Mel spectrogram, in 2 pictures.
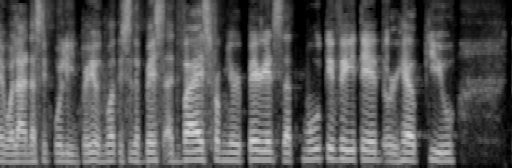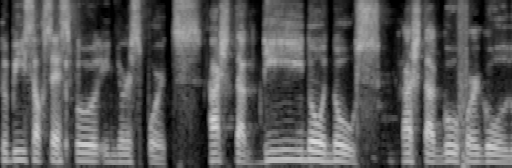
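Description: A moderate pace and fairly even intonation in a Filipino accent, with a dry, close sound with no echo and a very clean recording, silent background. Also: man, fairly high pitch for a man. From Philippines. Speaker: podcast host. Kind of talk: casual chat.

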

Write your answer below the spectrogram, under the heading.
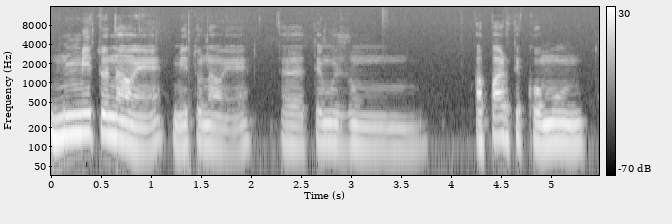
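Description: A man's very slow speech in a Romanian accent, medium in pitch with a dark, mellow tone, dry and close with no echo. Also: ordinary pitch variation. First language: Romanian (speaking Portuguese). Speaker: executive coach. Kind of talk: interview conversation.

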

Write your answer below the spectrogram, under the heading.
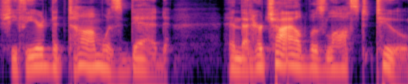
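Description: Fairly even intonation in a natural reading voice

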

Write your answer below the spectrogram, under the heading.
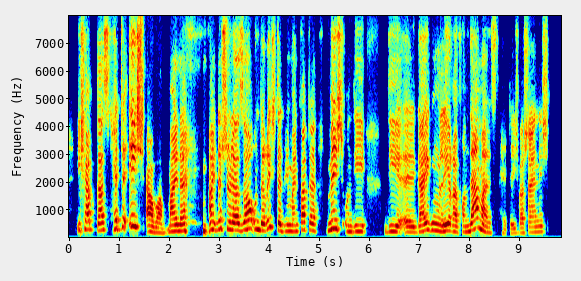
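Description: Bright and sharp in tone, a woman's high-pitched voice moves with lively intonation at a fairly slow pace. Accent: Polish. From Poland (Poznań). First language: Polish (speaking German). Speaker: violin teacher. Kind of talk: interview.

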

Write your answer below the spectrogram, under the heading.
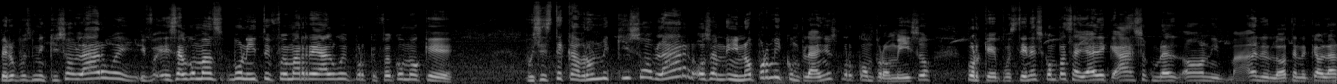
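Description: Lively intonation from a man with a high pitch, at a moderate pace, noticeable background noise behind him. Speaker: podcast co-host. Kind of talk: casual chat. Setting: outdoors.

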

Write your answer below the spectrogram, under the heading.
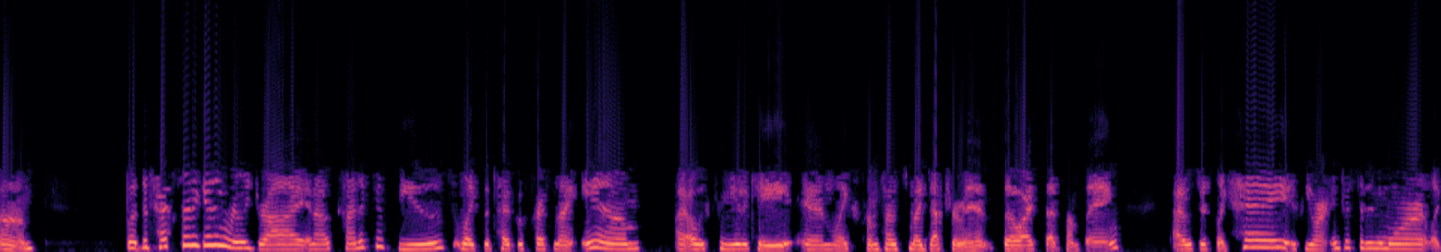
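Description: With an ordinary speaking voice, a woman talks at a moderate pace and with ordinary pitch variation. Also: fairly high pitch for a woman. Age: 20s. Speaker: caller. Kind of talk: recorded voice message.

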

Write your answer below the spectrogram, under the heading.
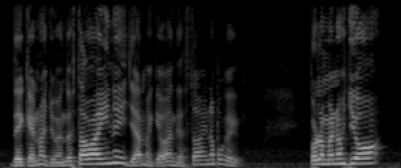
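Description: A man speaks in a Caracas accent at a high pitch. His pitch varies in an ordinary way. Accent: Venezuelan Caracas-area Spanish. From Venezuela, Valles del Tuy. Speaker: street vendor and content creator. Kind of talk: casual chat.

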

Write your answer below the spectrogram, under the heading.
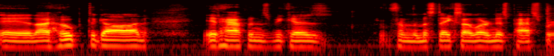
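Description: A man with an Appalachian accent speaks at a moderate pace in a medium pitch, his intonation flat and monotone. The recording is very clean, with a silent background. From West Virginia. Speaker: podcast host, hunter. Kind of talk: casual chat.

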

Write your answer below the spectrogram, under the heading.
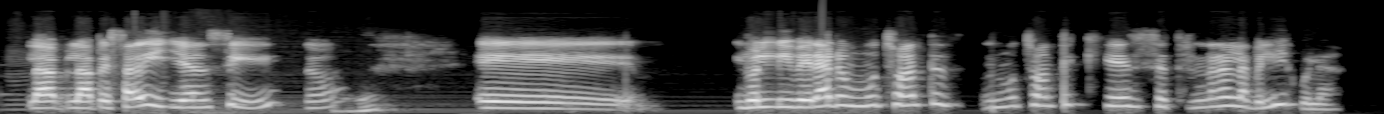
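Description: A woman speaks in a high voice with lively intonation while music plays in the background. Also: moderate pace. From Chile. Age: 30s. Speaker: writer and journalist. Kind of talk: casual interview. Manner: halting, many repetitions.

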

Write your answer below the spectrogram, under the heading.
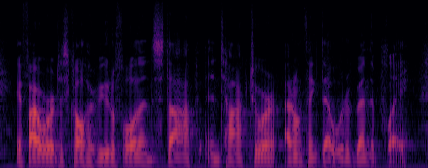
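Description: A man speaks in an American accent. His intonation is monotone and flat. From Minnesota. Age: 20s. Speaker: podcast host. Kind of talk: casual interview chat.

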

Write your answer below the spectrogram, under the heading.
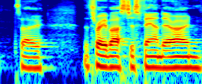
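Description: With an Australian accent, a man at medium pitch talks at a moderate pace on a very clean recording with a silent background. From North East Victoria, Australia. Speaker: former pro footballer, sports coaching executive. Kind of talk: interview.

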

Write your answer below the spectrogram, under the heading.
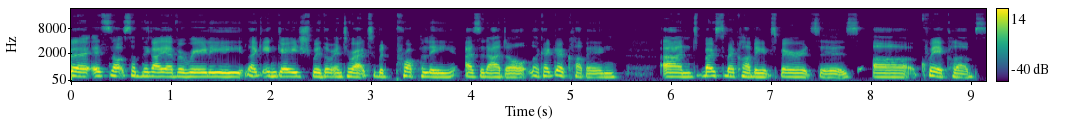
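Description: On a very clean recording with a silent background, a woman speaks at a medium pitch in a dark, mellow tone. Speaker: podcast co-host. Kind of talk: casual discussion podcast.

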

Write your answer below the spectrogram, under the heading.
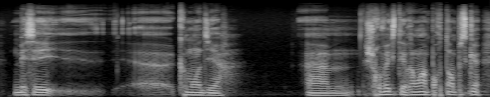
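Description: Over a silent background in a very clean recording, a man speaks at a fairly low pitch. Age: 20s. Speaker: podcast host and entrepreneur. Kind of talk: casual solo monologue. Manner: halting, many fillers and repetitions.

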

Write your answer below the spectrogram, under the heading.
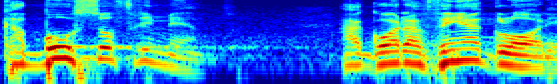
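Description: At a fairly slow pace, a high-pitched man speaks with lively intonation. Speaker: pastor. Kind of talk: sermon, expository preaching during communion service. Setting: church. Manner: animated, urging, rhythmic call-and-response cadence ('Vamos lá'); emphatic, pausing to address congregation directly.

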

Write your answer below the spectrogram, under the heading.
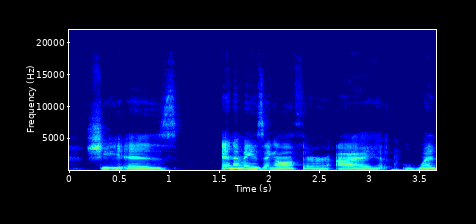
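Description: The recording is very clean and the background silent. A woman talks in a fairly low register. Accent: American. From Los Angeles, California. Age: 20s. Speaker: podcast host, college student. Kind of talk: casual solo monologue. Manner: chatty, many fillers.

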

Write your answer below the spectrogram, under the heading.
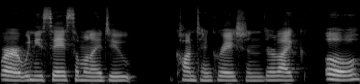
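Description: This woman talks fairly slowly with a strong Irish accent. The recording is very clean, with a silent background. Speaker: makeup artist and influencer. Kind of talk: casual chat.

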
